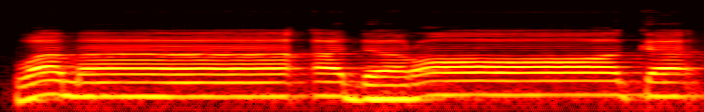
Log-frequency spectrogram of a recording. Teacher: وما، میم میں الف ملا ہوا ہے اور الف مدہ ہے، الف کے اوپر مد بھی بنا ہوا ہے، اس لیے اس کو تھوڑا کھینچ کر پڑھیں گے. وما ادراک، را کو تھوڑا پر کر کے پڑھیں گے اور ایک الف کے برابر کھینچ کر پڑھیں گے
